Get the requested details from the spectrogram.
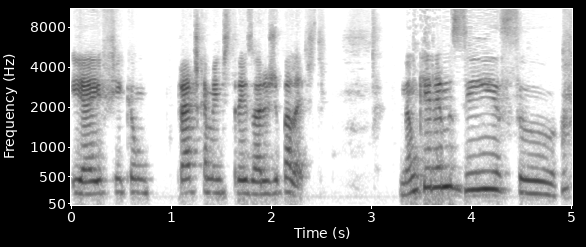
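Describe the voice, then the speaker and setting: Speaking at a fairly slow pace, a woman has a fairly high pitch with ordinary pitch variation. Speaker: workshop facilitator on grief and art. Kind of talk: online talk introduction. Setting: video call.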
